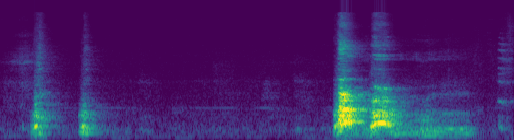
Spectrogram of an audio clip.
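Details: Young basset hounds indoors by a window, barking at a stranger outside: two short sharp barks, then after a pause a louder, longer burst of barking trailing into a rough, growly tail; a faint whine follows.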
